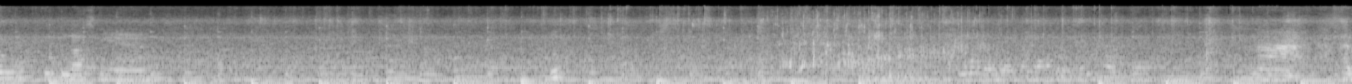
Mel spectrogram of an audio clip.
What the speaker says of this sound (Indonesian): Terus kita tuang ke gelasnya.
